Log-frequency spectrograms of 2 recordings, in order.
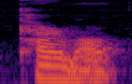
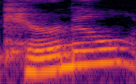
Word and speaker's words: caramel: delicious I love caramel so is it caramel or caramel what do you say I don't know I like caramel because it sounds better it's one less syllable you know and I'm a I'm a woman of action you know go go I don't have time for that extra syllable so anyway Werther's original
